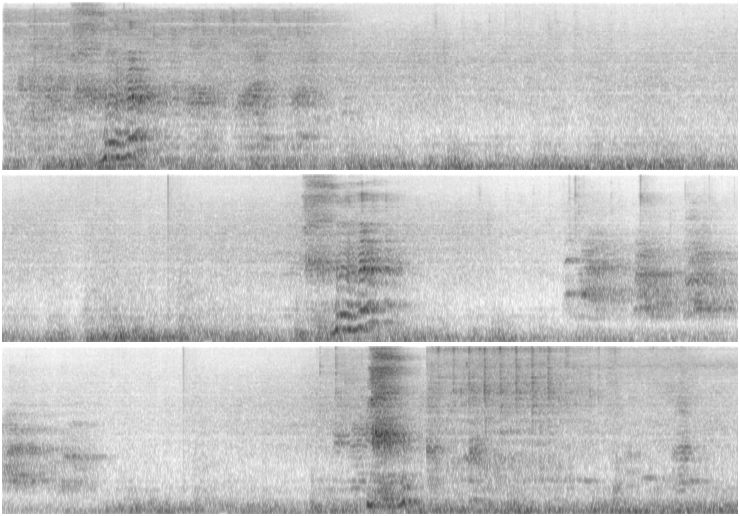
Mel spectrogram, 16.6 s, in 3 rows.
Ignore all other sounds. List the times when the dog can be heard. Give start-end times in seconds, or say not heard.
9.7-11.8.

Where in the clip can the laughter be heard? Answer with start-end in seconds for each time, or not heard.
0.5-1.1, 7.8-8.5, 13.4-14.1.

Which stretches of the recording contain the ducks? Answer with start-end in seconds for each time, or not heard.
0.0-2.6, 13.4-16.5.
